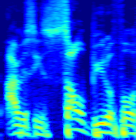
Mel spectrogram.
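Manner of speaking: ordinary talk, nothing marked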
